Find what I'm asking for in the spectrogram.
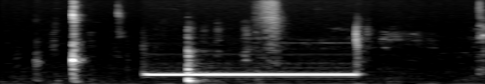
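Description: A phone call ringing out: one steady, mid-pitched ringback tone lasting about a second and a half, preceded by a few soft clicks and followed by quiet.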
